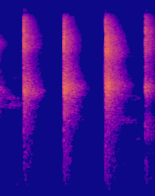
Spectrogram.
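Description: Finger snaps beating out a steady tempo, short sharp clicks evenly spaced a little under two a second, setting the count for a dance routine.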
